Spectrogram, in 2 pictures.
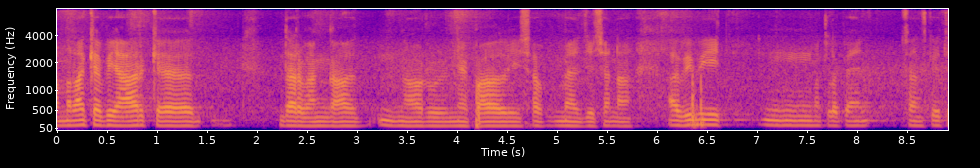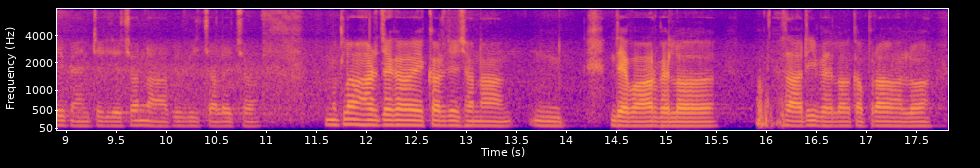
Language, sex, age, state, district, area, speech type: Maithili, male, 18-30, Bihar, Purnia, rural, spontaneous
